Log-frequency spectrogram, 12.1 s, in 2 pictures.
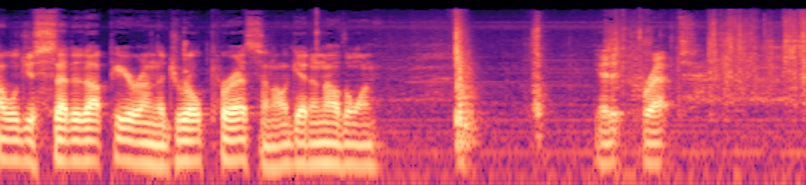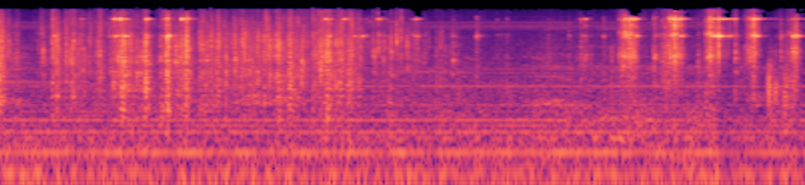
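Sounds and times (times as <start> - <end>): small metal parts clinking: 5.4 - 12.0.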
